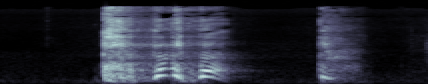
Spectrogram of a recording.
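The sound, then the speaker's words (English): Coughing from a person: a quick cluster of several rough coughs, followed after a short pause by one more single cough, fairly loud and alone with no talking. “sorry, I'm literally coughing.”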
